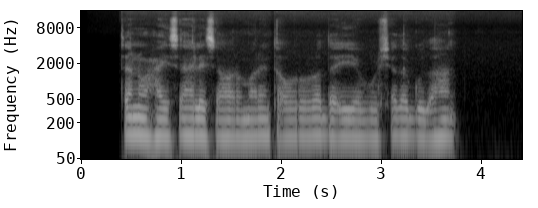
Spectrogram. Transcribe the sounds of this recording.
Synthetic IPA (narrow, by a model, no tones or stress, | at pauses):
t̪ʰɐnwɑħɑjsɐhlɛjsaːhɔrmɐɾɪnt̪ʰɐʊɾʊːɾɐðɐijɔbʊlʃɐðɐɡuːd̪ɐɦaːn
